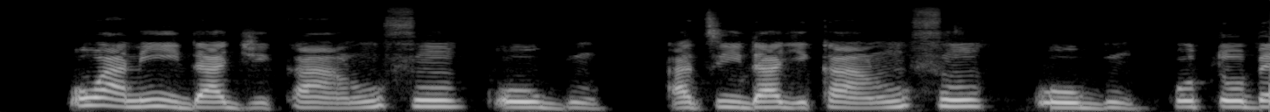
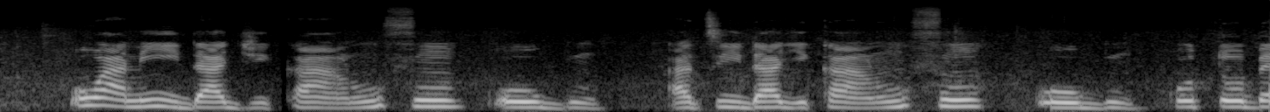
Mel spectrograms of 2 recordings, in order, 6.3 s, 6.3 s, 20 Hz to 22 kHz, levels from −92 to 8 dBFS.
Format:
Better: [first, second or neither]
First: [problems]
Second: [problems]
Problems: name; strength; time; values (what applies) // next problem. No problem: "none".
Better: second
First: noise reduction (neural mask model Resemble Enhance denoiser)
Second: none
